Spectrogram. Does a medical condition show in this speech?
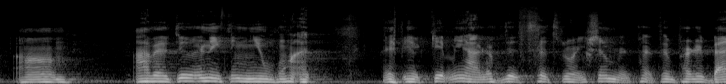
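Yes: cerebral palsy; present from birth, muscle tone too tight or loose; affects speech.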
